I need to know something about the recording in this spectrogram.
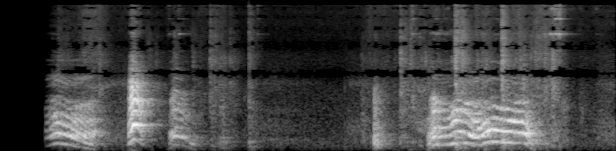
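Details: A female Siberian Husky 'talks' in wavering, drawn-out woo-woo sounds that bend up and down in pitch, objecting because she wants to go back outside.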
